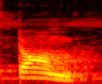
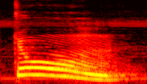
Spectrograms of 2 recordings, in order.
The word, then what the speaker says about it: tomb: Most of the time people say this tomb. It is completely wrong. आपको समझ में आ रहा होगा कितने गलत pronunciation किए जाते हैं। This is tomb. Be silent.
